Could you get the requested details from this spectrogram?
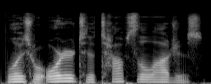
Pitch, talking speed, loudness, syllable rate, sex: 120 Hz, 285 wpm, -20 LUFS, 7.2 syllables/s, male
